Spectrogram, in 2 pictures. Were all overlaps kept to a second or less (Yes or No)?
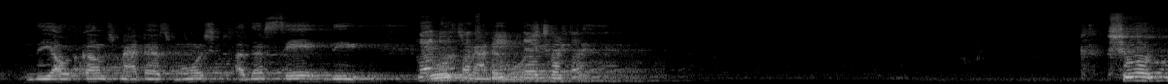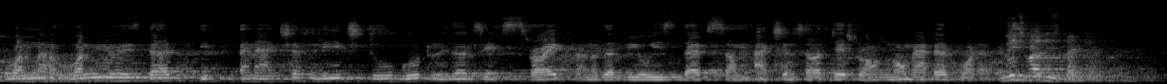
No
